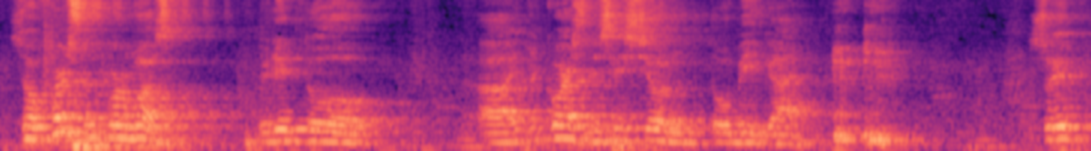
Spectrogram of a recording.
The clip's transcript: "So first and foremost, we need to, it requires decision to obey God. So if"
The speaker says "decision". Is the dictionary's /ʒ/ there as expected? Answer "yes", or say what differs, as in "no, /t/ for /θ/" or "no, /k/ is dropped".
no, /s/ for /ʒ/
